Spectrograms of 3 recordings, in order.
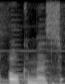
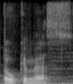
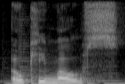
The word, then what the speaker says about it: Okemos: Is Okamus overrated? And if you've been doing your research, first of all, you pronounce it okamus, not okimos or okimos.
